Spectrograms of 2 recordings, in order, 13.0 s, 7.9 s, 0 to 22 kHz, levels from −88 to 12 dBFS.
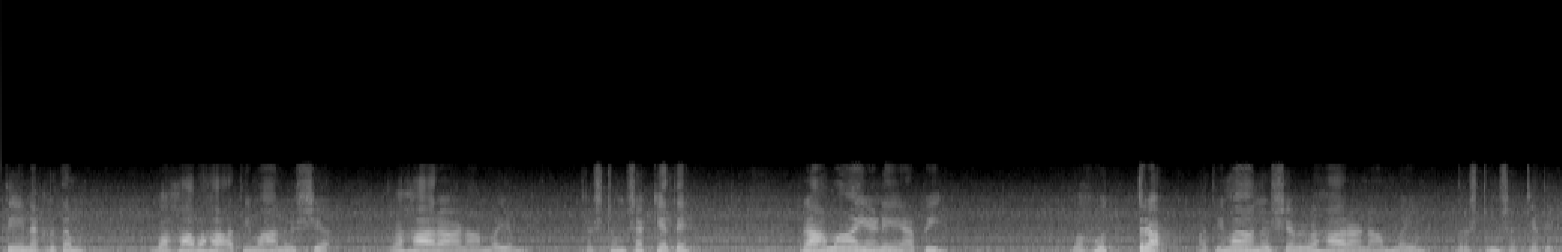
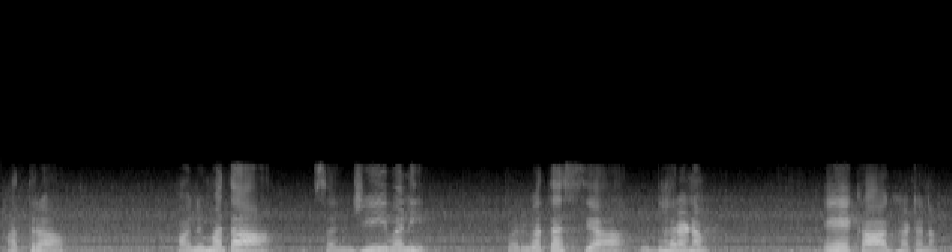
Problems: none marked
